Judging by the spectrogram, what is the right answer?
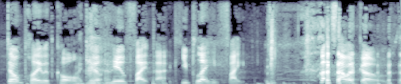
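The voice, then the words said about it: Put-on dialect, dropped G's. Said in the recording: “That's your black voice. ... She just drops all the G's off of things.”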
